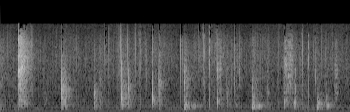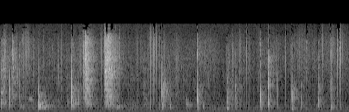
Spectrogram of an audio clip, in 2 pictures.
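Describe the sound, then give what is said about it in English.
A back door opens and closes amid a busy run of sharp clunks and thumps, scattered irregularly over several seconds with no voices. “We're going out through the back door.”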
